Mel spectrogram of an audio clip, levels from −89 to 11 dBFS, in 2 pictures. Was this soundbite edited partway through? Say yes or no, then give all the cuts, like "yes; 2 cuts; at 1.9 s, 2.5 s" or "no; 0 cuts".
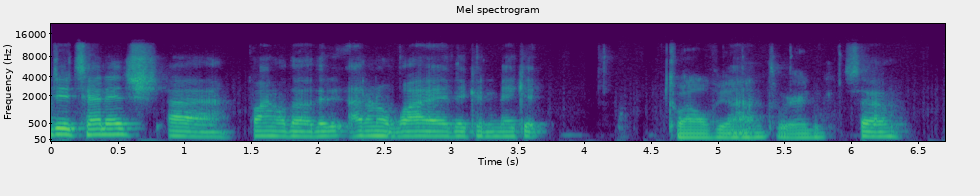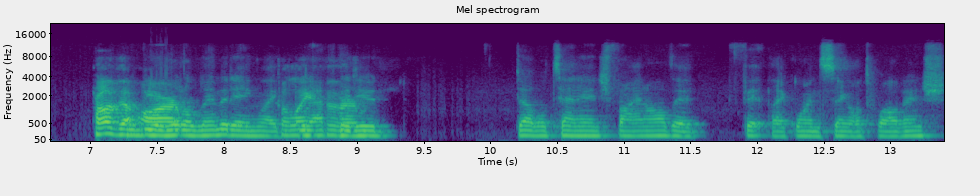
yes; 1 cut; at 8.9 s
